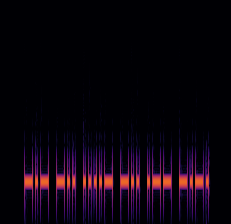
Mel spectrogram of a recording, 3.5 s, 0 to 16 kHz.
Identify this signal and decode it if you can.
Morse code, heard as a keyed tone, about 30 wpm, 700 Hz. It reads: KD4DWC
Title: USA Call Signs - 6 Characters - Repeated 3x - 30wpm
